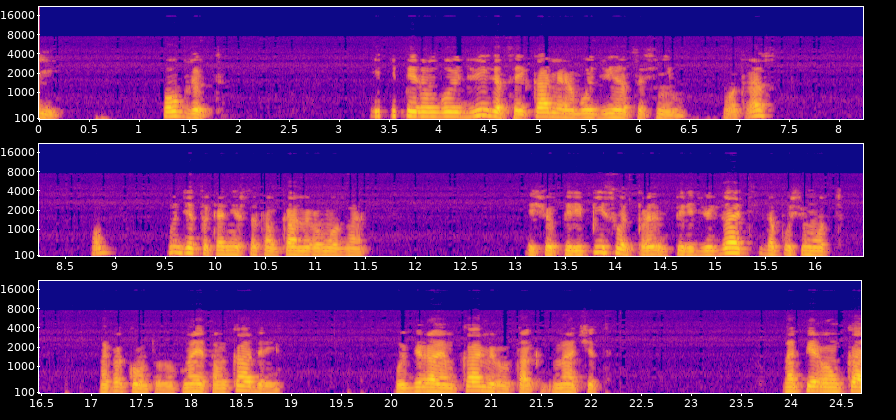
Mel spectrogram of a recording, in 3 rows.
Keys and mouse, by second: 3.5-14.2 drag, 17.0 click, 19.6 click, 22.2 click.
